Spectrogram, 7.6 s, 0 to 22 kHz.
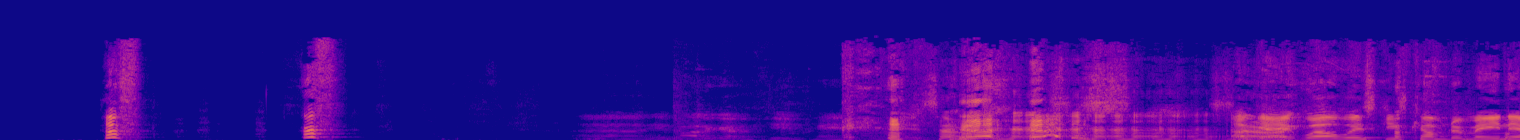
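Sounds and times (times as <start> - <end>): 
dog barking: 1.5 - 1.8
speech: 3.4 - 7.5
laughter: 4.2 - 7.5.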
